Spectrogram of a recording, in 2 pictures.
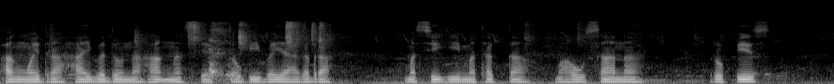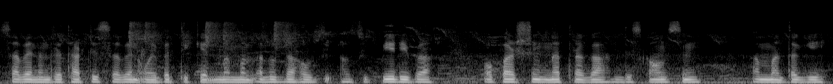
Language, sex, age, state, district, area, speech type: Manipuri, male, 30-45, Manipur, Churachandpur, rural, read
